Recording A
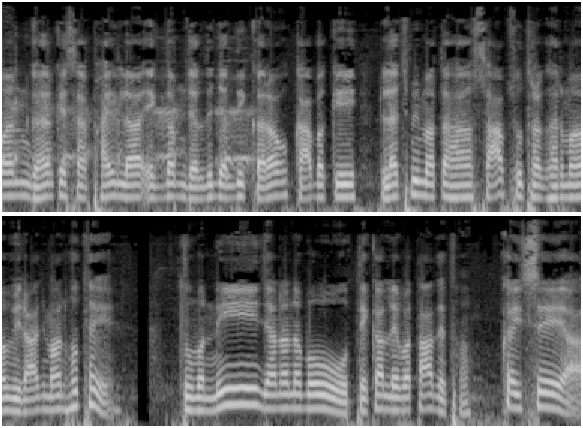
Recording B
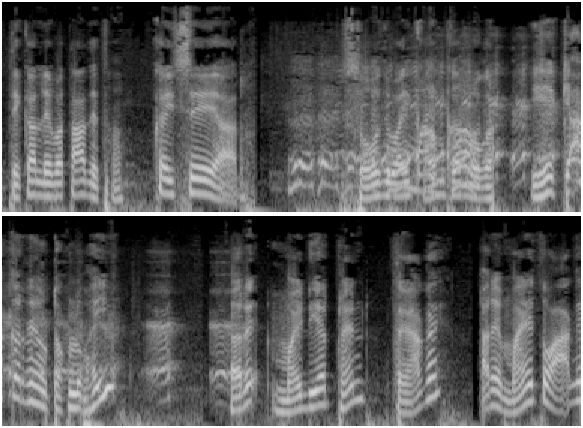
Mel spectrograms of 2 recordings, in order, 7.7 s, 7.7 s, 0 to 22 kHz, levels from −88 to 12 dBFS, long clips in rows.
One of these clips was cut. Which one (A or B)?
B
